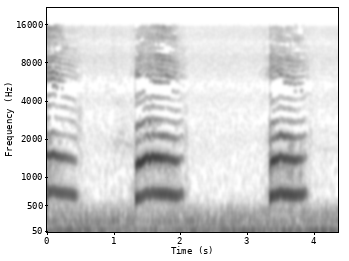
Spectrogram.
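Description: A Persian cat gives drawn-out, even meows, one roughly every two seconds.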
